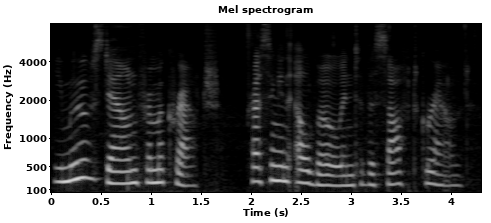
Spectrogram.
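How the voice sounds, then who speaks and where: A woman narrating a scripted fantasy tale in a measured, literary radio theatre style. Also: medium pitch, a little mellow. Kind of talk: scripted descriptive story narration. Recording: faint background noise.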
